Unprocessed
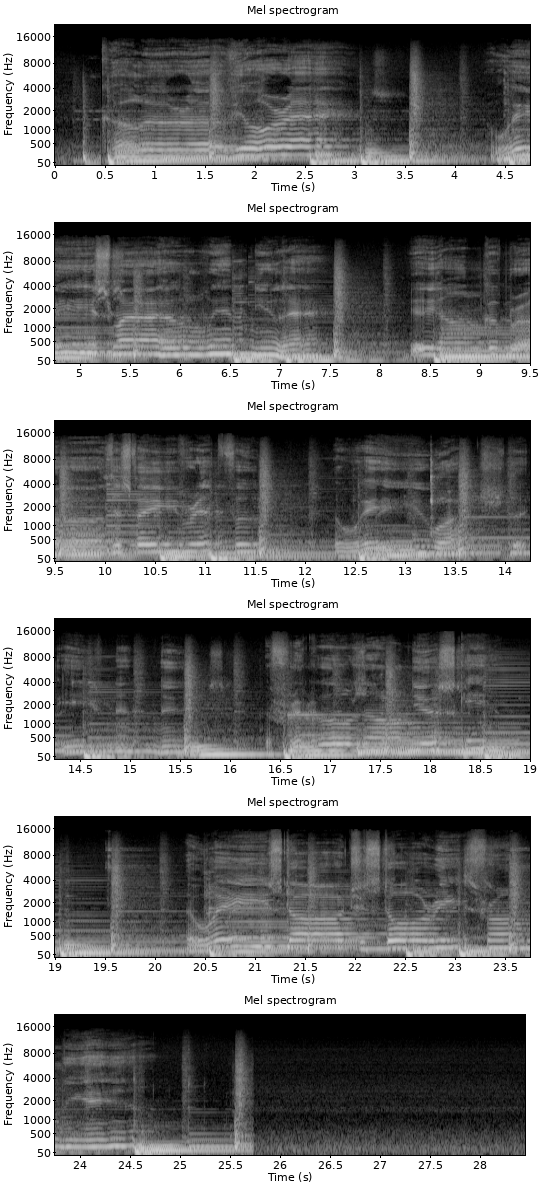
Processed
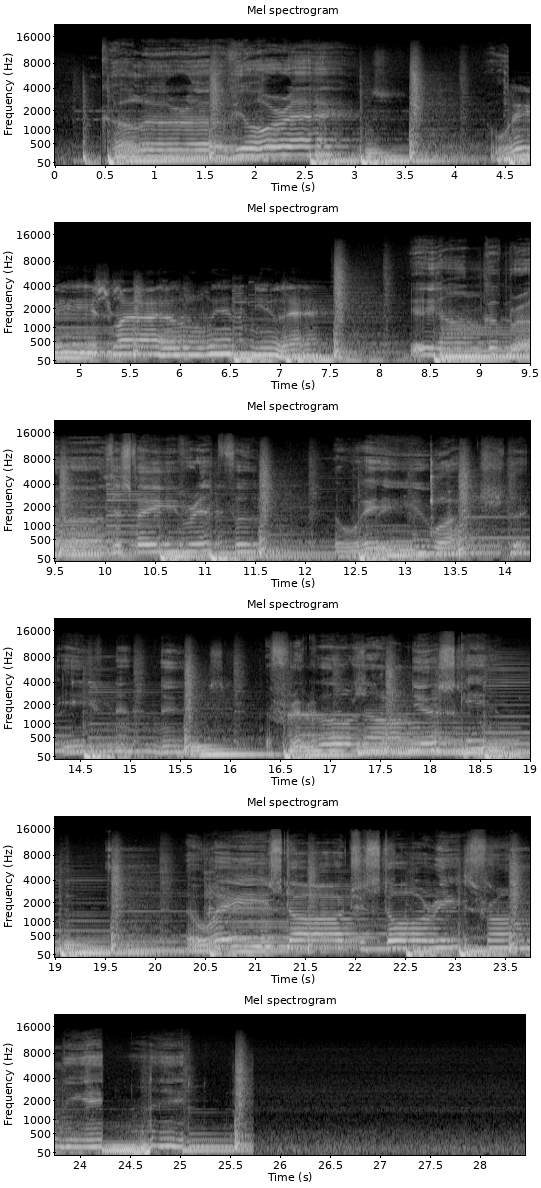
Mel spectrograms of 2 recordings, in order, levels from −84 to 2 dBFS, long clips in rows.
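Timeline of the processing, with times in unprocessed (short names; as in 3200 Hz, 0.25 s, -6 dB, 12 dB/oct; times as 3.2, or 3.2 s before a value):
4.53–7.51 steep low-pass 3800 Hz
19.68–20.75 doubler 49 ms -5.5 dB
24.22–25.03 reverse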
